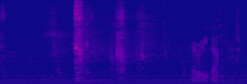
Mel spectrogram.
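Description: Clear plastic film on a prepackaged communion cup crinkling as its top seal is peeled back to get at the wafer: a few short crackles, the loudest a little under a second in.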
